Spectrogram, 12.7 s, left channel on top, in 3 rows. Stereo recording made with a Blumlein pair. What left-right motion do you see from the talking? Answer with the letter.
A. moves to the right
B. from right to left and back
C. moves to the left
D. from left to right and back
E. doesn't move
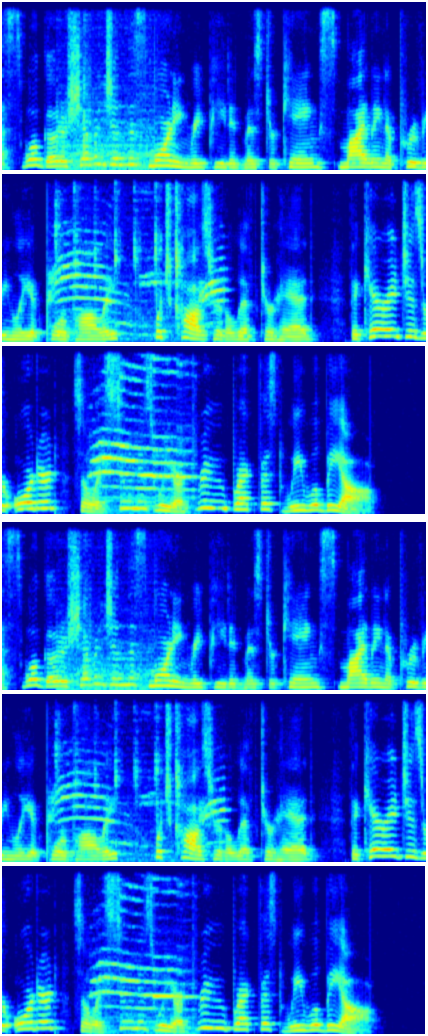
E.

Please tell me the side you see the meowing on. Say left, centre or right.
left.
